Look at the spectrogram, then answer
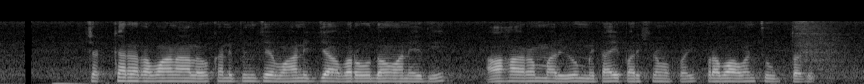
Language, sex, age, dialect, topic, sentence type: Telugu, male, 18-24, Telangana, banking, statement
